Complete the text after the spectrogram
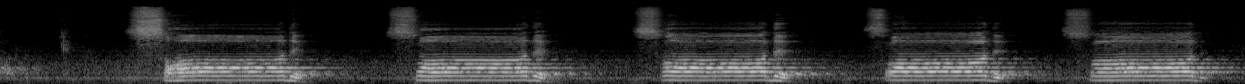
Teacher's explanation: زبان کی نوک اور اوپر نیچے کے دونوں دانتوں سے ادا ہوتا ہے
